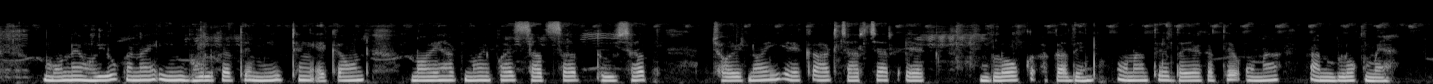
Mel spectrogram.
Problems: none marked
